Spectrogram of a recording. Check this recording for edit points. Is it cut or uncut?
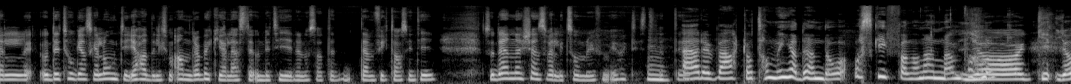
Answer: uncut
